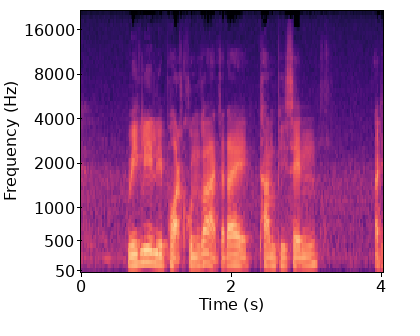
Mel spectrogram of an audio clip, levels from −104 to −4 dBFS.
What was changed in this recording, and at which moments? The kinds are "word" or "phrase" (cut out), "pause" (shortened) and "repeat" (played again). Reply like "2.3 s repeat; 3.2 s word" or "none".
2.3 s pause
